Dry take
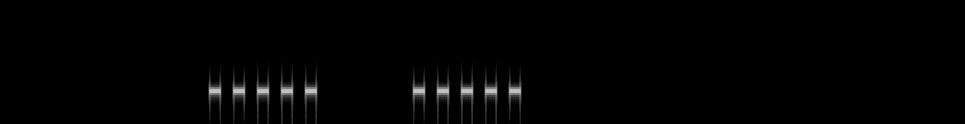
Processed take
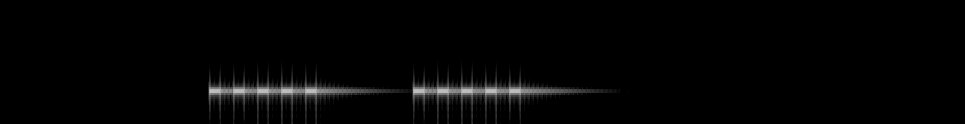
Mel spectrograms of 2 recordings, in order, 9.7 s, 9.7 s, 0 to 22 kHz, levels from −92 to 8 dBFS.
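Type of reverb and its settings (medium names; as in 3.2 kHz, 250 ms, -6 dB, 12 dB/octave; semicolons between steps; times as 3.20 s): spring tank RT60 1.1 s, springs 43 ms, chirp 45 ms, DRR 12.5 dB; trim -1 dB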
